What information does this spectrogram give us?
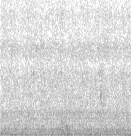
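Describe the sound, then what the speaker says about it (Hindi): Tap water runs steadily into a container being filled for washing dishes, a constant broad rushing hiss that stays even throughout with no voices over it. "चलो पानी भर देती हूँ, ये बर्तन धोने के लिए भर के रख देती हूँ"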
